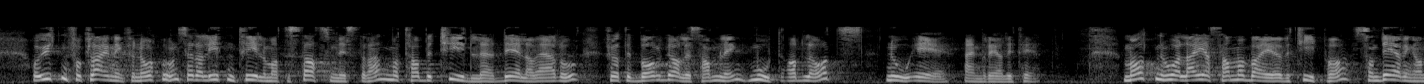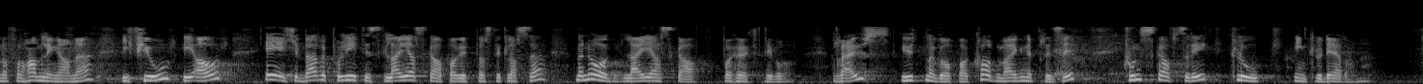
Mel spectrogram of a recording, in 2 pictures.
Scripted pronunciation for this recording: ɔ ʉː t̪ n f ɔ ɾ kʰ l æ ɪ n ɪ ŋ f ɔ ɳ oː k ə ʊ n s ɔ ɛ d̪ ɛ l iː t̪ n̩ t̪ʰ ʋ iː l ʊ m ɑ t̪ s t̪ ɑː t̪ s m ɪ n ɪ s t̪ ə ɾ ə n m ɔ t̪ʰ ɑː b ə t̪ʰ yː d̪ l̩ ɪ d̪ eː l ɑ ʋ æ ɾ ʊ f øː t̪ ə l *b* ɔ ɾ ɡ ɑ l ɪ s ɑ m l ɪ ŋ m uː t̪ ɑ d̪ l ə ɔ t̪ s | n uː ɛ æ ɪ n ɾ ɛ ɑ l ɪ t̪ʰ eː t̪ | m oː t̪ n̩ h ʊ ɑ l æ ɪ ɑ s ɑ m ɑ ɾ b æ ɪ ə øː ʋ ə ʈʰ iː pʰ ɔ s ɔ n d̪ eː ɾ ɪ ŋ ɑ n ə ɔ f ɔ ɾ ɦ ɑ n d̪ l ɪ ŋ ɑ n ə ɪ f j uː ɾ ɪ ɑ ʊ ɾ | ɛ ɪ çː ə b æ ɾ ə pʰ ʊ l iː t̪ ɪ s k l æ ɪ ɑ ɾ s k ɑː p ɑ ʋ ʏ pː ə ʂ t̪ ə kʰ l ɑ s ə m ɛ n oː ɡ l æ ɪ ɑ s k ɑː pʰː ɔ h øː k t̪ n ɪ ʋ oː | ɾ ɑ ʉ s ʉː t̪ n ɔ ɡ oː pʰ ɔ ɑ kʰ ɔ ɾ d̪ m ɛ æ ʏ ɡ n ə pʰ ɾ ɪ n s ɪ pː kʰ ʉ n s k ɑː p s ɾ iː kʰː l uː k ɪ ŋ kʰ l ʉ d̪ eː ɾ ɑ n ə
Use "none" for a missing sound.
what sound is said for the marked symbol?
b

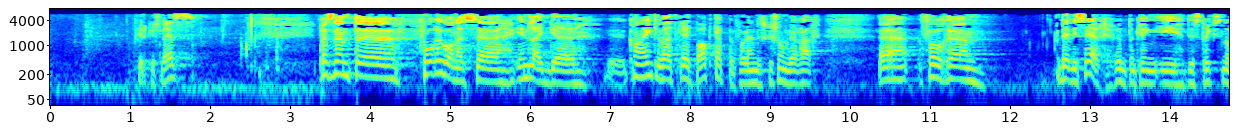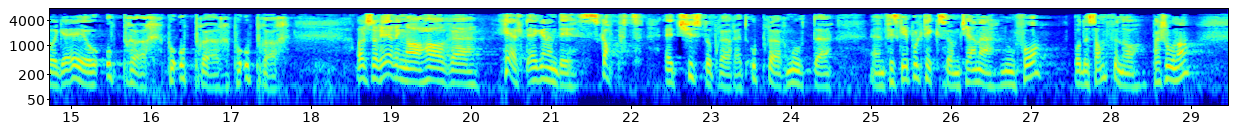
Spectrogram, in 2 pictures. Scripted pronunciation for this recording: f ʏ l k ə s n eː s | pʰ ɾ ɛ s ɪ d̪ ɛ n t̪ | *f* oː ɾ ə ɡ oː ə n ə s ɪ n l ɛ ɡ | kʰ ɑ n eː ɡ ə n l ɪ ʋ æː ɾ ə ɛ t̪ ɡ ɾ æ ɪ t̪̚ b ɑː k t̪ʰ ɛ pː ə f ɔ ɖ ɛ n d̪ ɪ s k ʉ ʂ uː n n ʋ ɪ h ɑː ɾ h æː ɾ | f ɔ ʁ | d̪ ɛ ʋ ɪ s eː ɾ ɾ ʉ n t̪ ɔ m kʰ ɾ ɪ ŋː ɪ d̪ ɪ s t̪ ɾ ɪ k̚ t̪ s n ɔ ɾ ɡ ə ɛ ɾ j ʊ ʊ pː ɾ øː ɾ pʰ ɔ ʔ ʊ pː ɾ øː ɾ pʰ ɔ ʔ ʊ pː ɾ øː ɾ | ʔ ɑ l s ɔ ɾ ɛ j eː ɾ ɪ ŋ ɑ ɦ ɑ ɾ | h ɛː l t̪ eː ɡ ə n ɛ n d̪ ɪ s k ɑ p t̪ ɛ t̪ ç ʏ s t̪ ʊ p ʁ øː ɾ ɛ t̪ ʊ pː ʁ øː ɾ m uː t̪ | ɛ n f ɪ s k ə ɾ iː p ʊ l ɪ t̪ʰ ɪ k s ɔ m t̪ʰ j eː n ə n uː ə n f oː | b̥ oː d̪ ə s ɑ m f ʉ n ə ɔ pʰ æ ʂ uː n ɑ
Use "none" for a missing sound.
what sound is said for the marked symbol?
f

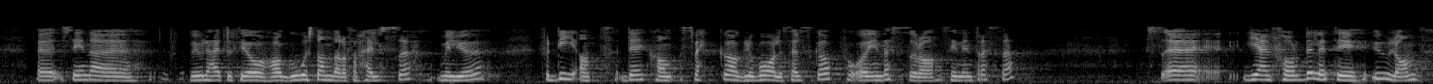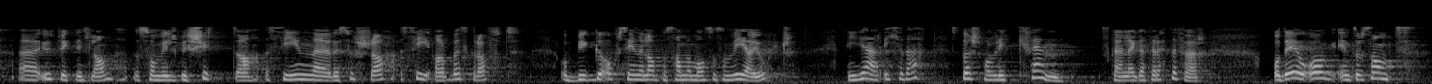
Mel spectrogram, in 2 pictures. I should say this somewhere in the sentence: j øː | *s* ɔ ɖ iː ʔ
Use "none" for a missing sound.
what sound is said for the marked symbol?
f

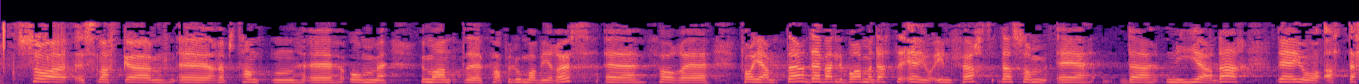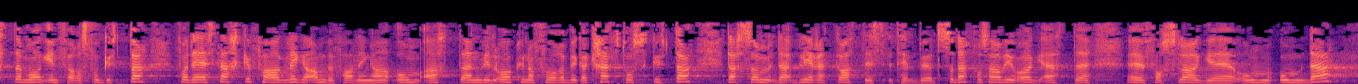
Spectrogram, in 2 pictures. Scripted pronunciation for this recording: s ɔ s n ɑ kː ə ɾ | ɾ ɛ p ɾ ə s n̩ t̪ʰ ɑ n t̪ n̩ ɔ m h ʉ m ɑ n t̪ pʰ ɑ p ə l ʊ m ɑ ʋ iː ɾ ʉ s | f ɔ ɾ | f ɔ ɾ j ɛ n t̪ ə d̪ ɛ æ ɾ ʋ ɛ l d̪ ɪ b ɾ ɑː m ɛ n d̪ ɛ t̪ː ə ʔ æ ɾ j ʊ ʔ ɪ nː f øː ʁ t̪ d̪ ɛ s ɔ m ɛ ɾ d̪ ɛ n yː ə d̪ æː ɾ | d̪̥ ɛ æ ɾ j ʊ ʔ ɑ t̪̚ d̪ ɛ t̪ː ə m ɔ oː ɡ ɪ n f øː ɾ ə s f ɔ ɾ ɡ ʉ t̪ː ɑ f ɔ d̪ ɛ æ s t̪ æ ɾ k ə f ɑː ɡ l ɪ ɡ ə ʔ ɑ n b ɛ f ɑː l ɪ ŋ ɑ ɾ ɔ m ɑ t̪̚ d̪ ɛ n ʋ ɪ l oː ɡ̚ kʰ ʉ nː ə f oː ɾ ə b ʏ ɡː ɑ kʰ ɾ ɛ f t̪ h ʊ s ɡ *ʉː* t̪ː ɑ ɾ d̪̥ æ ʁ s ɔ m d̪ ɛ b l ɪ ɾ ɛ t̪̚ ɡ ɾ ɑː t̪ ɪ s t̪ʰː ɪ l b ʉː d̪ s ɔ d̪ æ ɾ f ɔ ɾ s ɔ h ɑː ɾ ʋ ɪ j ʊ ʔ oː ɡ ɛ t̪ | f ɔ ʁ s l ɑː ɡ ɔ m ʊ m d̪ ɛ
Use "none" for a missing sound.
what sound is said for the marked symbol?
ʉ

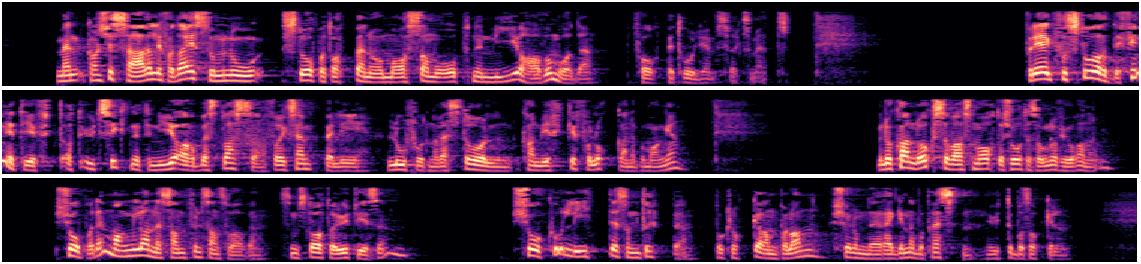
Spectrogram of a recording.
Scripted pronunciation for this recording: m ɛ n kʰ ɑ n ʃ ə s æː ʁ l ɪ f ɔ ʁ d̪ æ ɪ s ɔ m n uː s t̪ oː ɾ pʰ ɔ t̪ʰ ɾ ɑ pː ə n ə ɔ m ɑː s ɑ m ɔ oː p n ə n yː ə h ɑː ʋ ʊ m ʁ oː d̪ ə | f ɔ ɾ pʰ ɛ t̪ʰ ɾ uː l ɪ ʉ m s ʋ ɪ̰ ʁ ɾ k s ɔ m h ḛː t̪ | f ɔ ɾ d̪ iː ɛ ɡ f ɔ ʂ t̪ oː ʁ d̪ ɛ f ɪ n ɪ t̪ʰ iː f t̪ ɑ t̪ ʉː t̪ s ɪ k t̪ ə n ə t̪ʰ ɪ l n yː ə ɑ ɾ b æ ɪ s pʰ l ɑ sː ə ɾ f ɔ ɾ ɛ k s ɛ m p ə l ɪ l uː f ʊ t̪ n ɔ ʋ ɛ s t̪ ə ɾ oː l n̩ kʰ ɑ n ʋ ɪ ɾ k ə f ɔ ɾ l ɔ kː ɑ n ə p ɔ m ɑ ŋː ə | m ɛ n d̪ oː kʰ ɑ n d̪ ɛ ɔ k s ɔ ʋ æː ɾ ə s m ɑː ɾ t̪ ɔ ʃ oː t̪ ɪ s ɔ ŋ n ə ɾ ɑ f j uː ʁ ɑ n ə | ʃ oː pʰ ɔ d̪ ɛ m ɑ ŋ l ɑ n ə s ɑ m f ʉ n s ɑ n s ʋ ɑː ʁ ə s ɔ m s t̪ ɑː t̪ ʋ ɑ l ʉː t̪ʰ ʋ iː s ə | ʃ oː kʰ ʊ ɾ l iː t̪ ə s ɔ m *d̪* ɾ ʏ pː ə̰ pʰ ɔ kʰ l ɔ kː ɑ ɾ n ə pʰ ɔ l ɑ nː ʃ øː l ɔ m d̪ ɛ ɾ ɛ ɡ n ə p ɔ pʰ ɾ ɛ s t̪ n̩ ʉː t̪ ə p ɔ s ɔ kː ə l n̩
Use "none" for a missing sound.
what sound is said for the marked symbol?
d̪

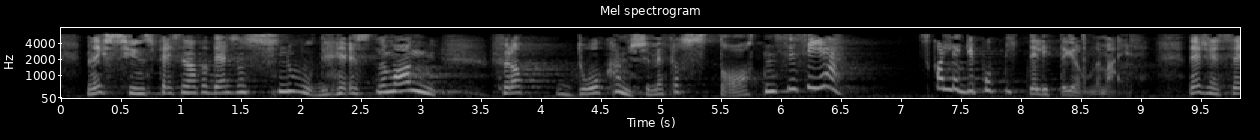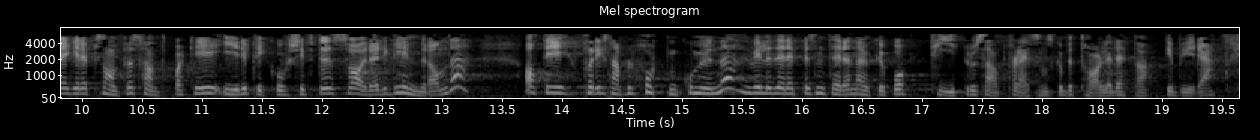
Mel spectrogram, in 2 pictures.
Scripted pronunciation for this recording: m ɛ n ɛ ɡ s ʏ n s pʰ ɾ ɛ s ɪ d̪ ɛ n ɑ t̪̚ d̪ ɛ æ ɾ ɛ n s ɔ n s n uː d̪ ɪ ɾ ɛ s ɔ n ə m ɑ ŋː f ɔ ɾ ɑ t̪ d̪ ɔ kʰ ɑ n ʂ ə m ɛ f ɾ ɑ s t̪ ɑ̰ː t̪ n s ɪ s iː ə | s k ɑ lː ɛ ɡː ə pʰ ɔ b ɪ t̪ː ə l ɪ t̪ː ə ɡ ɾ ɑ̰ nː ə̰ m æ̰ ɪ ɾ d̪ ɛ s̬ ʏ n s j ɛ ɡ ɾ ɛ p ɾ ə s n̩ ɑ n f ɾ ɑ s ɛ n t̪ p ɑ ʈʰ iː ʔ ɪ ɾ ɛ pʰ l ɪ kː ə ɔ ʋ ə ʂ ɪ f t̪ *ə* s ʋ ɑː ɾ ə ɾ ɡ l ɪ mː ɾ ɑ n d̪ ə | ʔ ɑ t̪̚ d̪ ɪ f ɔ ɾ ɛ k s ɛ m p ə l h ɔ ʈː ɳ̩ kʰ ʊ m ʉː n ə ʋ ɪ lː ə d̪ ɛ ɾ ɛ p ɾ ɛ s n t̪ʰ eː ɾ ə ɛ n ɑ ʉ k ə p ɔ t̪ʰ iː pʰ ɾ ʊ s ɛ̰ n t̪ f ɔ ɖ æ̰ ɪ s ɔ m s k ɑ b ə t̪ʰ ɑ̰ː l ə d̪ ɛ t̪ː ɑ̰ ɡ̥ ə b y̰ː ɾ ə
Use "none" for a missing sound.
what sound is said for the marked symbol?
ə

